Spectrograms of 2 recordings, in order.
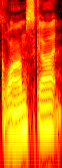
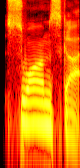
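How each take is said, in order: First: The name begins with a 'skw' sound. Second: The name begins with a 'sw' sound. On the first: The speaker calls it wrong. "often mispronounced as Squamscott" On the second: The speaker calls it right. "like a swan with an M"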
